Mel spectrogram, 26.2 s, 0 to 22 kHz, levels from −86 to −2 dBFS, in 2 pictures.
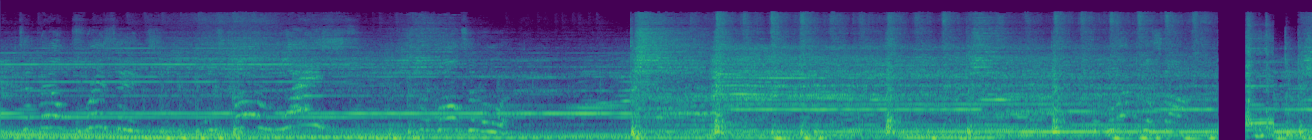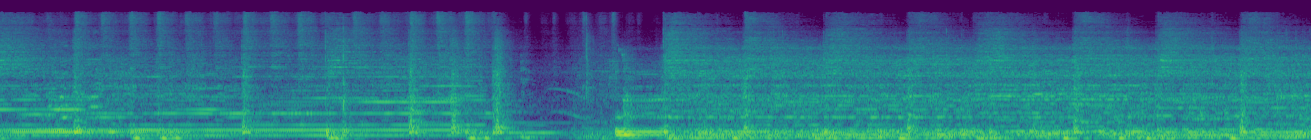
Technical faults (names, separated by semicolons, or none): playback stall; catch-up at higher speed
